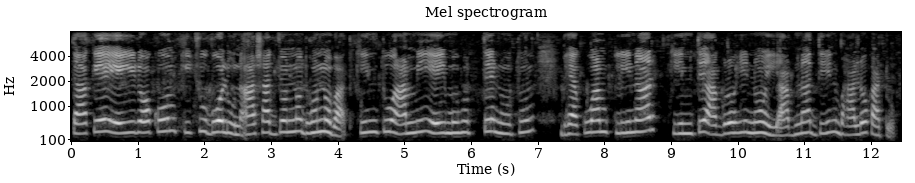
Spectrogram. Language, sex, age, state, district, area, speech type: Bengali, female, 30-45, West Bengal, Howrah, urban, read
